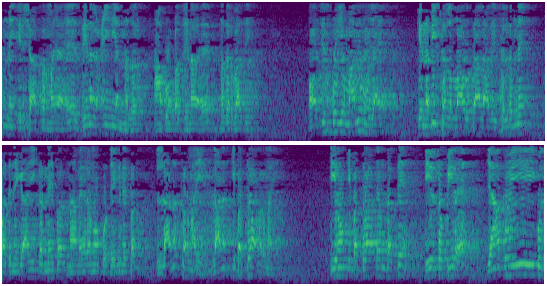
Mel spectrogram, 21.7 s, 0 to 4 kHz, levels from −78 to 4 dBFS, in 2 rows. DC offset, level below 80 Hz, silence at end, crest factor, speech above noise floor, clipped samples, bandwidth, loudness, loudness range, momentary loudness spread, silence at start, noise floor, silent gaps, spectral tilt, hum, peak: under 0.1%; -70 dBFS; 0 s; 18 dB; 26 dB; under 0.1%; 4 kHz; -24 LUFS; 4 LU; 8 LU; 0 s; -49 dBFS; none; -7.5 dB/octave; none; -6 dBFS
